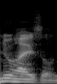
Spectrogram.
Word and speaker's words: Neuheisel: I don't know how to say this name, but we'll say Rick Neuheisel. – Neuheisel used to be the coach at UCLA.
